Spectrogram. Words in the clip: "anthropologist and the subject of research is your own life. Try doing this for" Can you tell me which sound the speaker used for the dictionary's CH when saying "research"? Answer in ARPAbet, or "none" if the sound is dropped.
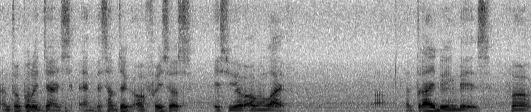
S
